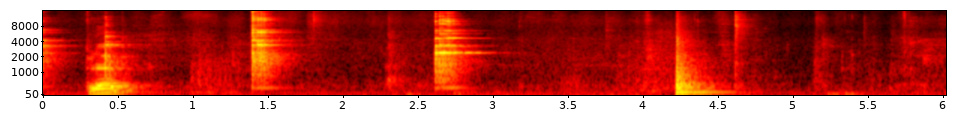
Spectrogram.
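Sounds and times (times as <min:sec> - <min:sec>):
beer glasses clinking together in a toast: 0:00.0 - 0:00.6, 0:01.4 - 0:01.8, 0:02.6 - 0:03.1
speech: 0:00.3 - 0:00.7.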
